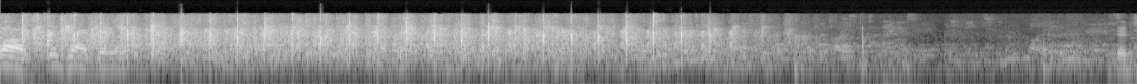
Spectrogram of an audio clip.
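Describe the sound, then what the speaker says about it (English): A school board meeting audience gives a sustained round of applause for a championship team, many hands clapping steadily and fairly loud for about eight seconds before tapering off into quieter room noise and brief talk. "Let's give another round of applause"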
